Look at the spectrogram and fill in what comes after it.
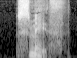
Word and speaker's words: Psmith: "Smith. The P is silent."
